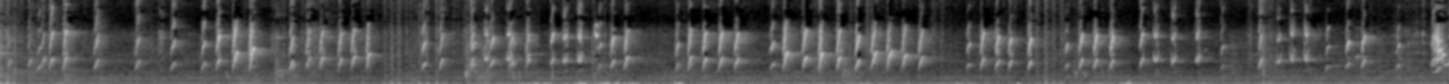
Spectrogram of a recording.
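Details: Goldfinch batbata chorus used to provoke silent goldfinches to sing: sustained bright twittering in tight bursts with brief breaks, and low muffled rumbles in the background around the fourth second.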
